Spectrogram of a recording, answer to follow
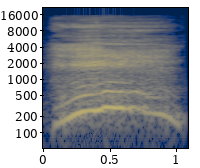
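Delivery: high-pitched gasp of shock; re-enacted shocked gasp. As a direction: gasp high, acting out sudden panic. Shock at learning of lead role.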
